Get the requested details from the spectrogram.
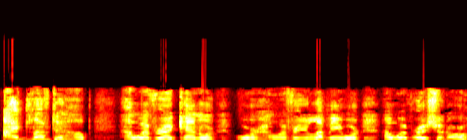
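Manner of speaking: very high, fast, excited tumbling babble. Josie answers Santa's job offer, babbling excitedly. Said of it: "She started babbling".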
